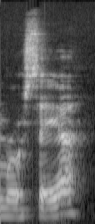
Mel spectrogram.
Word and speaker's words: Rosella: go so I get up for now on pronounce her name Rossiya what I'll say I can't roll my arse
